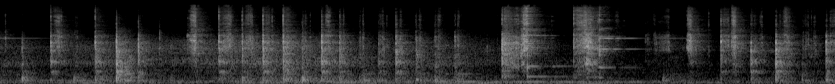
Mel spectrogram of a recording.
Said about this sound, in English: Mix that up until the color's nice and consistent all the way through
